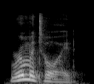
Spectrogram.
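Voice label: "rheumatoid", medical English, British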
